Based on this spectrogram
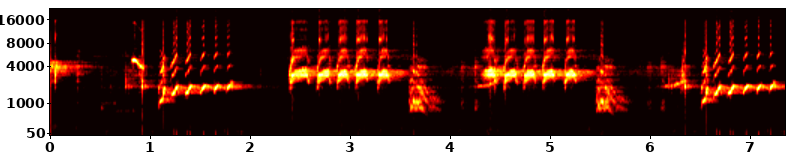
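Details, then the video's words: White-rumped shama singing as a lure for other shamas: whistled notes with a downward slur, then long stretches of rapid, buzzy high trills broken by short falling notes, with a few gaps. "AMPUH buat pancingan murai"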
